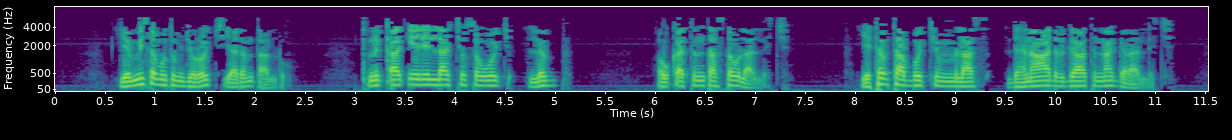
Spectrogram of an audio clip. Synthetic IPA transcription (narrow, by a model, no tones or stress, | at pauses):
jɛmːisəmut̪ʰɨmd͡ʒəɾo̞t͡ʃːjad̪əmt̪ʼa̰lːṵ | t̪ʼɨnɨkʼːakʼe̞jɛle̞lːat͡ʃːɛwsəwːo̞t͡ʃːlɨb | ʔɨ̰wkʼət̪ʰɨnt̪ʰast̪ʰəwla̰lːət͡ʃː | jɛt̪ʰəβt̪ʰabo̞t͡ʃːɪnmɨlas | d̪əhnaːd̪ɨɾɡat̪ʰɨnːaɡːəɾa̰lːə̰t͡ʃː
